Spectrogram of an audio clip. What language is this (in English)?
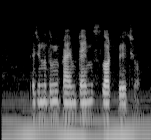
Bangla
